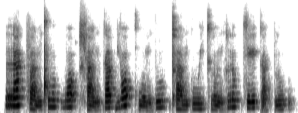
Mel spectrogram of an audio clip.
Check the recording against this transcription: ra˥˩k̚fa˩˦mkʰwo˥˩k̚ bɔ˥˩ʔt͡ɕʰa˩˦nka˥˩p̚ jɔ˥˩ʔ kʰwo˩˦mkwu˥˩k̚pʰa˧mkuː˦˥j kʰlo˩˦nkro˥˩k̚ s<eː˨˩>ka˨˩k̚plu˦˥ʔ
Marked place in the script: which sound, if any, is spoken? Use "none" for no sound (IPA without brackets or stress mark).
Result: eː˥˩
